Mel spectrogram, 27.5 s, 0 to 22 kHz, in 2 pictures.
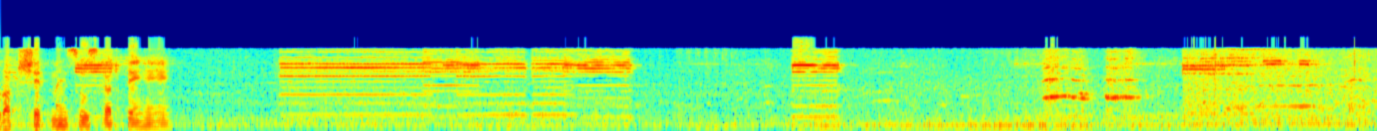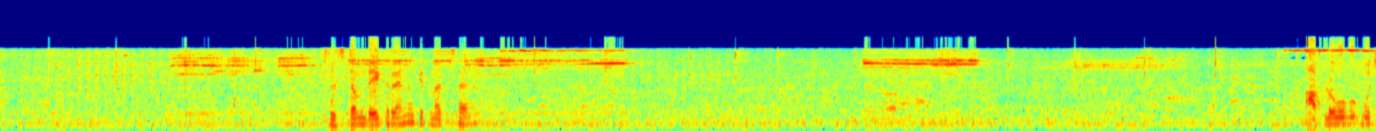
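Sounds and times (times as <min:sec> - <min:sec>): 
speech: 0:00.0 - 0:01.8, 0:17.1 - 0:18.9, 0:27.0 - 0:27.5
steady engine rumble of dense road traffic: 0:00.0 - 0:27.5
car horns honking in dense road traffic: 0:00.7 - 0:01.8, 0:02.8 - 0:09.3, 0:10.0 - 0:13.4, 0:15.4 - 0:20.3, 0:22.3 - 0:25.7.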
